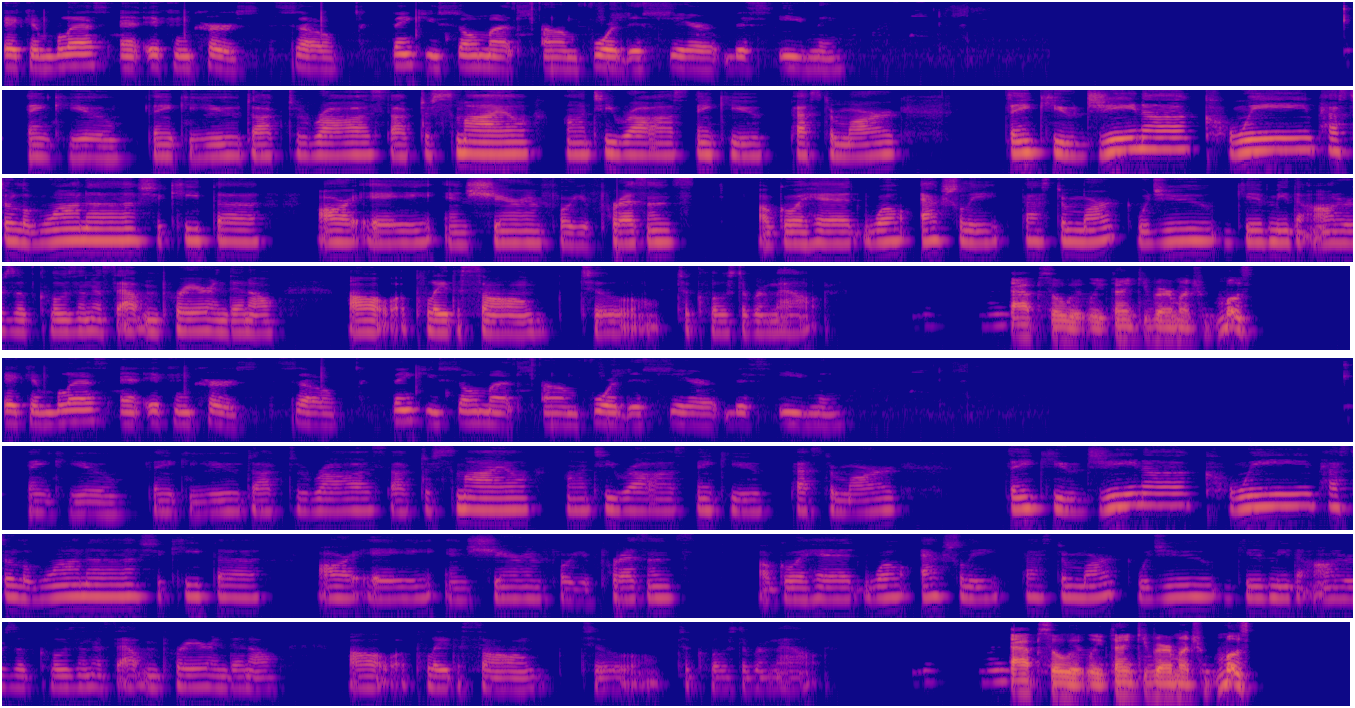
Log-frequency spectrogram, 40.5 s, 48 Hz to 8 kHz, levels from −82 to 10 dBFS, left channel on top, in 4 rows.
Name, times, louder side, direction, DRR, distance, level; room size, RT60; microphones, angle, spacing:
voice 1, 0.0-2.5 2.9-6.3, left 3 dB, 25° left, 0.3 m, -36 dB
voice 2, 10.3-17.2 17.7-22.2 22.6-25.4 25.9-32.5 33.0-36.5, left 6 dB, 90° left, 0.4 m, -38 dB
voice 3, 37.8-39.7, right 5 dB, 80° right, 0.4 m, -31 dB
3.0 x 2.4 x 2.2 m
head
